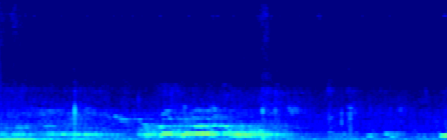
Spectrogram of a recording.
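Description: A rooster crowing once, a drawn-out call from about one and a half to nearly three seconds in. A low rumble fades out in the first half second.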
